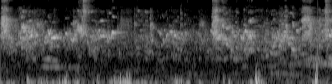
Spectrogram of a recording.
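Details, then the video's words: Budgies chirping in dense, overlapping high warbles and twitters, with low thumps and knocks beneath the chatter. "Beautiful Budgies Chirping Sounds"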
